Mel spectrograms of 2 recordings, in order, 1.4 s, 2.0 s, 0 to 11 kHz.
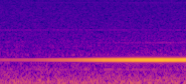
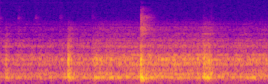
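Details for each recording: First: Sony CRF-320 receiver, signal generator clipped to antenna at 10 microvolts: a pure steady tone near 1 kHz rises cleanly out of faint hiss; strong reception, receive section working well. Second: Sony CRF-320 receiver during restoration, volume up, tuning slowly through static: sharp clicks and pops about every half second; crackling suspected from dirty contacts or a bad solder joint in the pre-selector unit, to be cleaned.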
